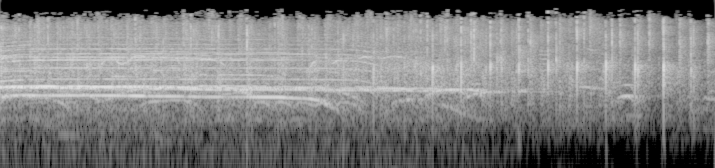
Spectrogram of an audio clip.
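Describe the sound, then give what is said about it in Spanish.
Loud applause from an audience greeting a young woman, starting as a dense wash of clapping that thins into scattered individual claps toward the end, along with a tonal sound at the start. “¡Un aplauso muy fuerte para la señorita Lali!”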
